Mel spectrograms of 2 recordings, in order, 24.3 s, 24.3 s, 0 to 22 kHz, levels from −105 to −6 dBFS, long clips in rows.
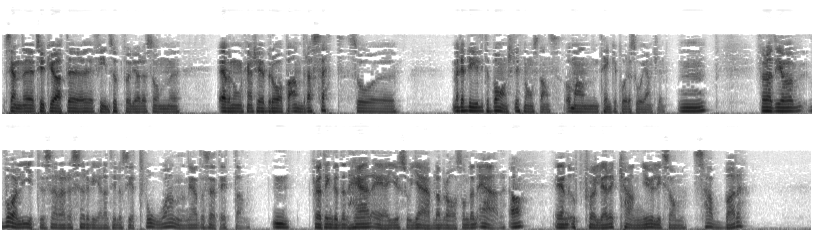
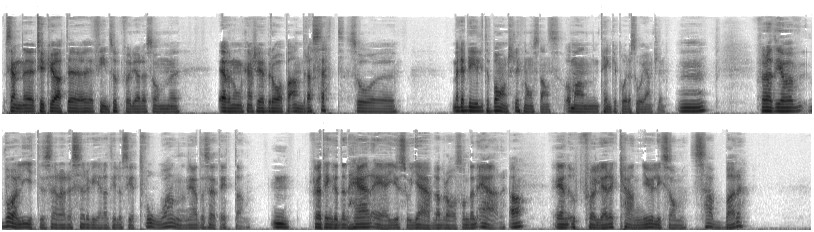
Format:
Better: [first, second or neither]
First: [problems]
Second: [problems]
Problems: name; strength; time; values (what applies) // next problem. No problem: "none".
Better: second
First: garbled, watery; badly; nothing above 6.5 kHz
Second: garbled, watery; slightly; nothing above 12.5 kHz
